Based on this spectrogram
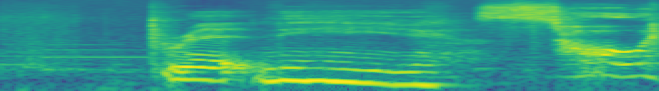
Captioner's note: slurred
